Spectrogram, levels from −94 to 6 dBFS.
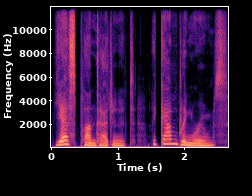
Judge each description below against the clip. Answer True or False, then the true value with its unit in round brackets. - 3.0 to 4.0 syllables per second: True (3.9 syllables/s)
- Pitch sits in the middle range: False (230 Hz)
